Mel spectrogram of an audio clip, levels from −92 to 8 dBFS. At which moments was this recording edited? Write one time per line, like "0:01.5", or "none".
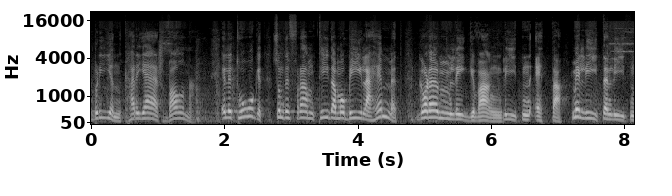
0:01.9
0:06.2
